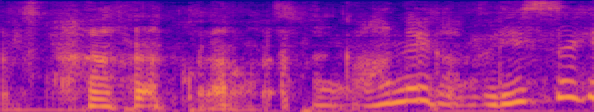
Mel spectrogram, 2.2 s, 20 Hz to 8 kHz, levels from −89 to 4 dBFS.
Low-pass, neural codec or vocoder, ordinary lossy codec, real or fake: none; codec, 16 kHz, 4.8 kbps, FACodec; none; fake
